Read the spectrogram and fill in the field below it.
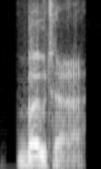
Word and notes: boater: British English

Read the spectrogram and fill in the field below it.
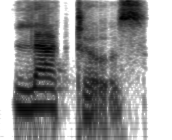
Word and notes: lactose: Indian

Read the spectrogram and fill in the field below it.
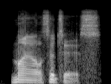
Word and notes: myosotis: British English

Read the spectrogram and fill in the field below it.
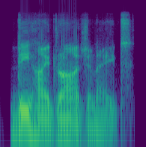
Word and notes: dehydrogenate: British English

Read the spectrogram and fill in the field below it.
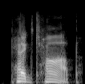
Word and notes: pegtop: American English

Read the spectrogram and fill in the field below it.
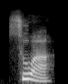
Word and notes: sewer: Indian

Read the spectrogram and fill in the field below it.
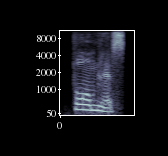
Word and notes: formless: Indian

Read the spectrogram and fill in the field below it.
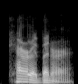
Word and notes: karabiner: American English

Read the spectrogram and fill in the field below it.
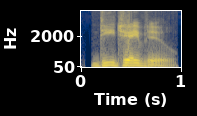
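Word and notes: déjà vu: American English

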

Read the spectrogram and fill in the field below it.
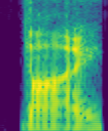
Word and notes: thy: American English

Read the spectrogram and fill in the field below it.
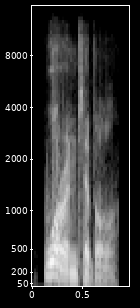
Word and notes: warrantable: British English

